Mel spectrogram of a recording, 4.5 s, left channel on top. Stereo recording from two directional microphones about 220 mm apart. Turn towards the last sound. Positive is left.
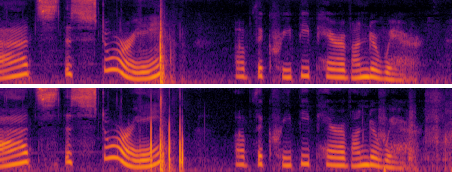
turn(degrees=-5)  # may be behind; listen again after turning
